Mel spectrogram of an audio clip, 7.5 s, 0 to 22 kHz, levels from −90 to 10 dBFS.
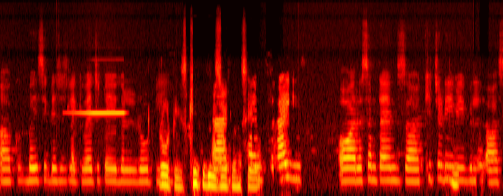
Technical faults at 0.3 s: none

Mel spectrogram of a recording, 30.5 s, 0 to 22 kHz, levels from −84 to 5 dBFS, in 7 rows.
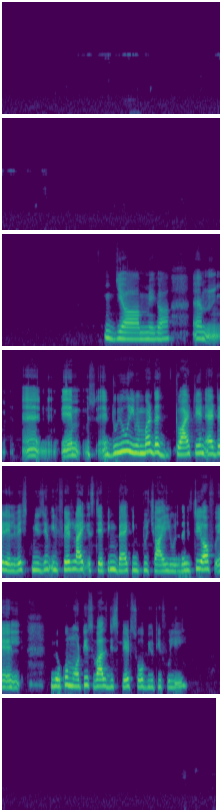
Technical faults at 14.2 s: none

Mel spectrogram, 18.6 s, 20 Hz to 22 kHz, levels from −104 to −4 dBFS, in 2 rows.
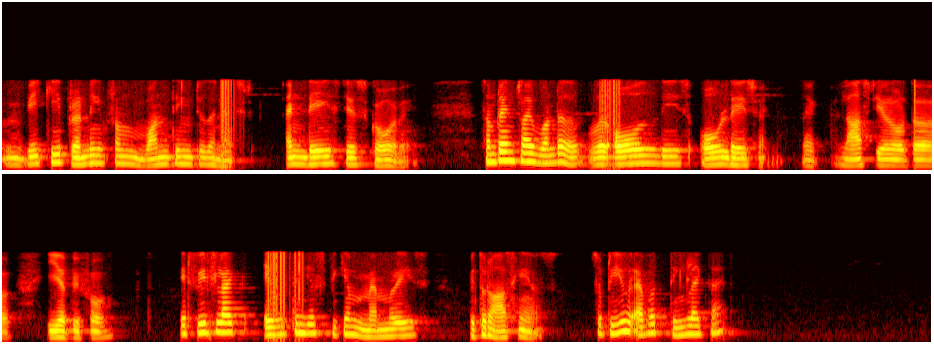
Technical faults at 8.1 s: none

